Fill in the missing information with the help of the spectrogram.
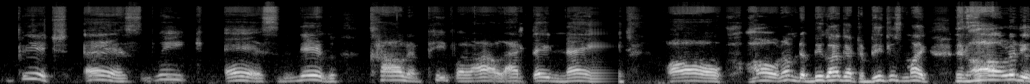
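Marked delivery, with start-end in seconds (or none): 6.7-10.1 mocking, boastful put-on tone. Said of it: "Doing this".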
